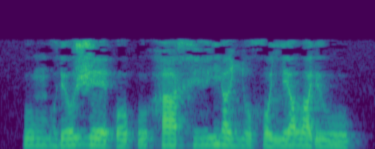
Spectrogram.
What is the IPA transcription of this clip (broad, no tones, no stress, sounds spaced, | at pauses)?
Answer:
u m o̤ ɾʲ o ʒ e ʔ o ʔ u h a x e̤ j ɐ ʎ o x o lʲ e lˠ e ɾʲ u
